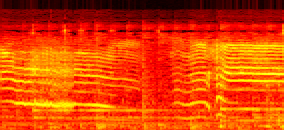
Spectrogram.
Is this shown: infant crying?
yes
